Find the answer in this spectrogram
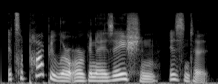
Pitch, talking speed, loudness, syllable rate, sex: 190 Hz, 165 wpm, -16 LUFS, 6.3 syllables/s, female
